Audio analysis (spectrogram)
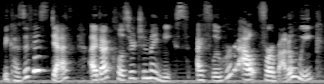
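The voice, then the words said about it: Impression of Ramona Singer. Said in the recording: “I'm trying to do, like, my Ramona impression. It's not.”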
